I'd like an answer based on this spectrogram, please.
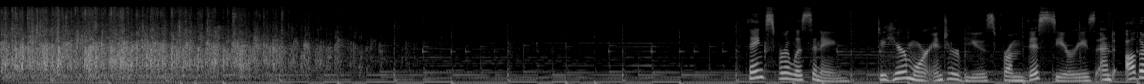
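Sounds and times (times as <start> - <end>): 
audience applause: 0.0 - 4.2
speech: 7.5 - 11.4.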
